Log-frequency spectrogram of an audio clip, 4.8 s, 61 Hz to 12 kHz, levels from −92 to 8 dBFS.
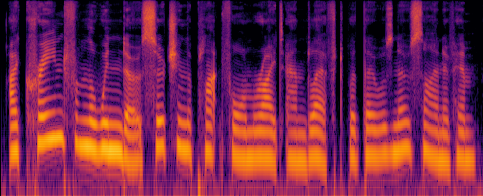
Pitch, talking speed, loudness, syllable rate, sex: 195 Hz, 225 wpm, -19 LUFS, 5.0 syllables/s, female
